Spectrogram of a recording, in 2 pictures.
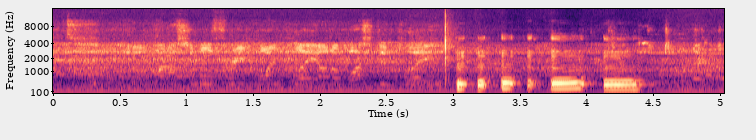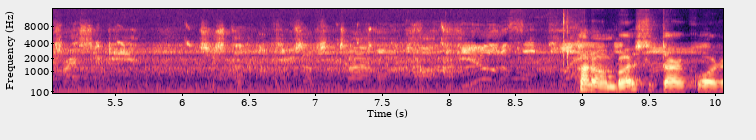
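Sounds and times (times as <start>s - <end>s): steady low hum: 0.0s - 10.0s
tv commentator talking: 0.0s - 10.0s.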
